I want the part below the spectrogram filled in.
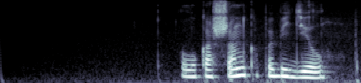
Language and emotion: Russian, neutral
